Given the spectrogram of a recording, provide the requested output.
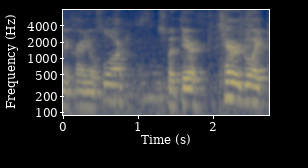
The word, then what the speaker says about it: pterygoid: cranial floor but they're pterygoid plates silent P pterygoid plates or sphenoid so greater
